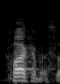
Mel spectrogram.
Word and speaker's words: Clackamas: Is that how you pronounce that one? Clackamas, okay.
